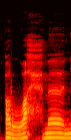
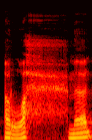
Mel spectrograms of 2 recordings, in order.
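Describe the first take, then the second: First: The throat h sound is short and normal. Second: The throat h sound is drawn out longer.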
